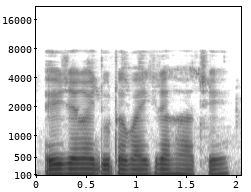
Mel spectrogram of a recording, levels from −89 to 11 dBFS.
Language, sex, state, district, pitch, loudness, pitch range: Bengali, male, West Bengal, Cooch Behar, 110 Hz, -16 LUFS, 110-115 Hz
